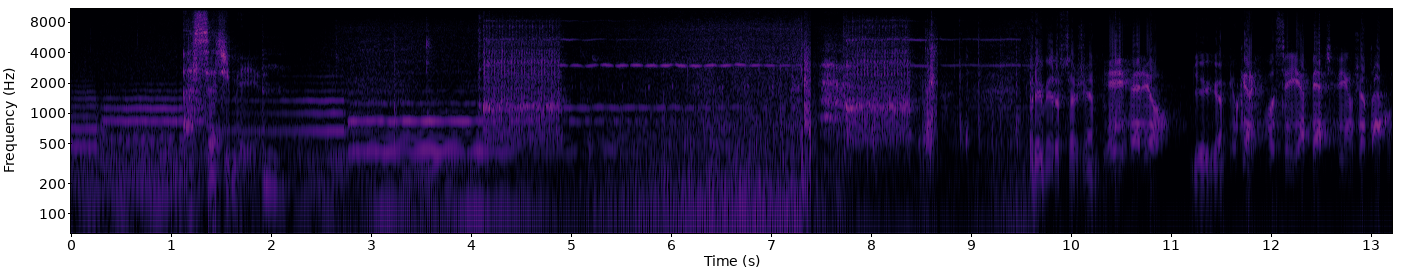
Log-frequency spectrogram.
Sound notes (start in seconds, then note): 4.0 phone Ringing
